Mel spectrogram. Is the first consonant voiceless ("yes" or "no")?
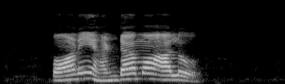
yes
